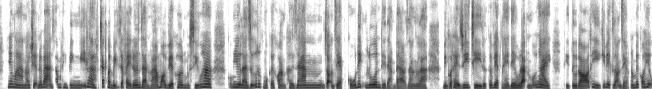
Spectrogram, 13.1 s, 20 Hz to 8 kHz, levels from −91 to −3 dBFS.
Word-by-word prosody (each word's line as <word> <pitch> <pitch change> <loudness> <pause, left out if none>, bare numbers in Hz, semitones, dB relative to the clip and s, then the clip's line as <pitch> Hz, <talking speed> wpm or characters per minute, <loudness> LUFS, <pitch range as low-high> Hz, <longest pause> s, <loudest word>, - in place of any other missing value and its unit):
Nhưng 245 -1 -2
mà 210 -3 0
nói 190 0 -3
chuyện - - 0
với 220 - -1
bạn 240 - +2
xong 235 +1 -7
thì 230 - -6
mình 190 -2 -4
nghĩ - - -3
là 235 -5 +2
chắc 275 0 0
là 230 - +3
mình 180 -3 -1
sẽ - - -1
phải - - 0
đơn 210 +3 +2
giản 160 -6 +1
hóa 160 -1 0
mọi - - +1
việc 180 -3 +2
hơn 215 -3 -2
một 180 - -8
xíu 185 +1 +3
ha, 245 -1 +6 0.3
cũng 225 - -9
như 230 0 +2
là 190 -5 +3
giữ - - +1
được 255 -4 -4
một 185 - -5
cái 190 - -5
khoảng - - -2
thời 170 -4 -5
gian 200 +2 0
dọn - - +4
dẹp 170 -4 +1
cố 175 +5 -1
định 260 - -1
luôn 220 +1 +1
để 170 -4 -4
đảm 150 -1 -6
bảo 145 -2 -2
rằng 155 +1 -6
là 155 -1 0 0.3
mình 170 -3 -2
có 185 - 0
thể 195 0 +2
duy 205 +1 +2
trì 180 -3 +3
được 165 - -2
cái 195 - -2
việc 210 -3 +2
này 160 -1 -3
đều 180 +2 +1
đặn - - +7
mỗi 190 - -5
ngày. 205 -8 +2 0.3
Thì 175 - -6
từ 175 -1 0
đó 170 0 +7
thì 210 -7 -3
cái - - -4
việc 230 -4 -1
dọn 190 -2 -2
dẹp 170 -1 -4
nó 185 - -3
mới 230 - -2
có - - -1
hiệu 255 +2 -1
195 Hz, 320 wpm, -23 LUFS, 170-220 Hz, 0.3 s, đặn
